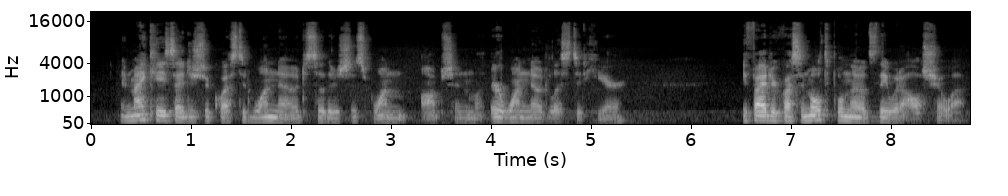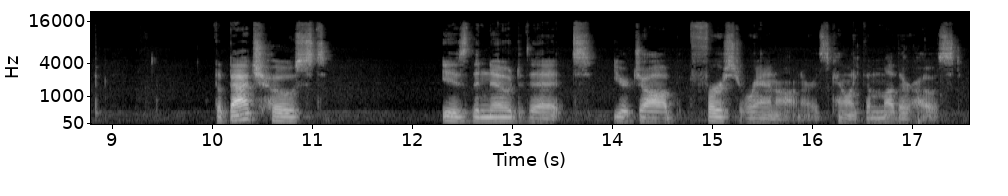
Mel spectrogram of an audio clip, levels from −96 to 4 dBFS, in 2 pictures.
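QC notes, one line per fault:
No faults heard in this clip.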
